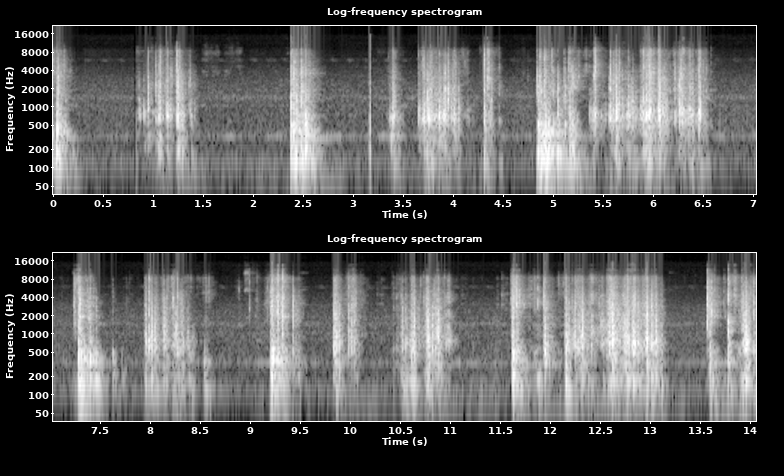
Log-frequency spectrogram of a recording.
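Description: Miniature jungle animal figures are tapped in a steady series of short, dull knocks and clicks, coming in quick flurries separated by brief silences. Each tap dies away almost at once, with a faint low hum running underneath throughout.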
